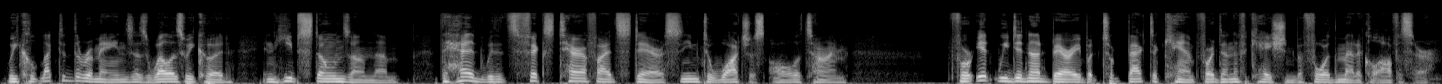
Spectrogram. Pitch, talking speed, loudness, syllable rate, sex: 115 Hz, 185 wpm, -19 LUFS, 5.4 syllables/s, male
